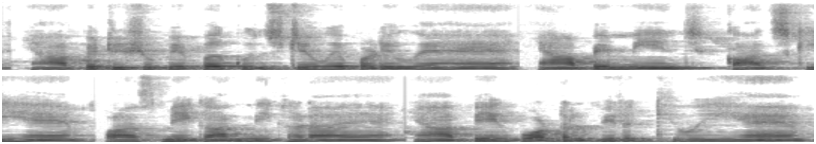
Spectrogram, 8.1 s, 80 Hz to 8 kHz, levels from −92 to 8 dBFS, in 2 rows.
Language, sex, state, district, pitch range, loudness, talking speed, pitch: Hindi, female, Bihar, Madhepura, 180-185 Hz, -29 LUFS, 205 wpm, 180 Hz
